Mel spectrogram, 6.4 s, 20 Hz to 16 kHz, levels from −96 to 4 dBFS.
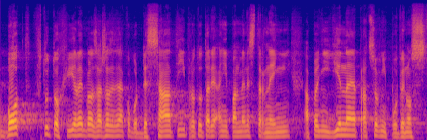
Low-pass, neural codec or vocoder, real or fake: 14.4 kHz; vocoder, 44.1 kHz, 128 mel bands, Pupu-Vocoder; fake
